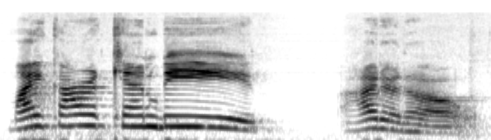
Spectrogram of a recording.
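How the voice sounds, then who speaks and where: This designer's voice is high-pitched and sing-song with a sharp tone. A native Russian speaker and guest in a casual interview, she searches for words in pauses and uses non-native phrasing.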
